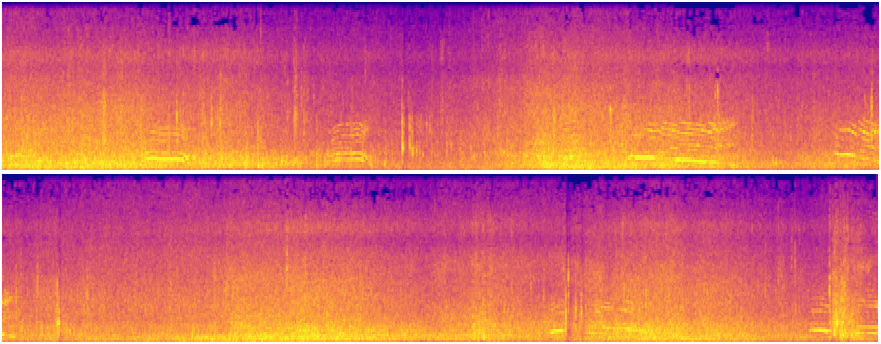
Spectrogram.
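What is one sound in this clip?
Pebbles crunch and clatter under small feet.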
